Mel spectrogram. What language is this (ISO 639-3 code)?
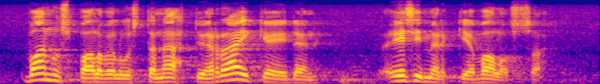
fin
